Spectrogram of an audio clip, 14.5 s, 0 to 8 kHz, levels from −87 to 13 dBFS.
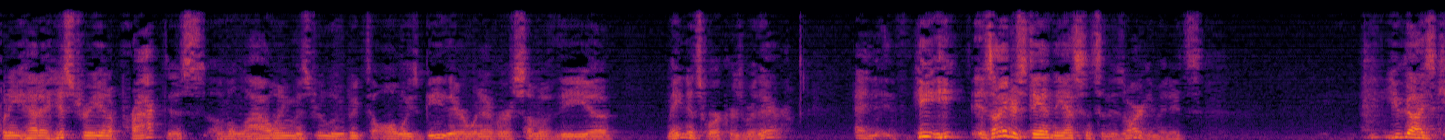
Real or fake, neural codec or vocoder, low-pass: fake; vocoder, 24 kHz, 100 mel bands, Vocos; 7.2 kHz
